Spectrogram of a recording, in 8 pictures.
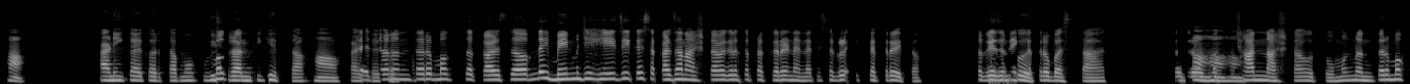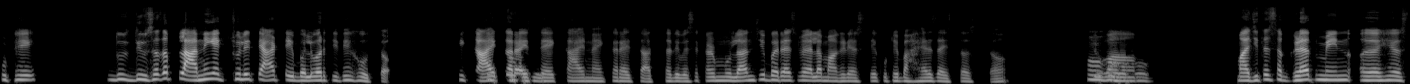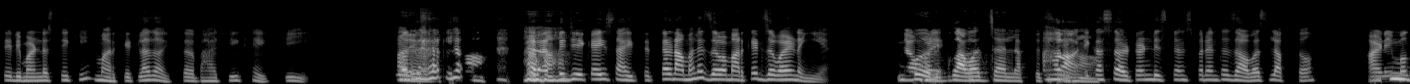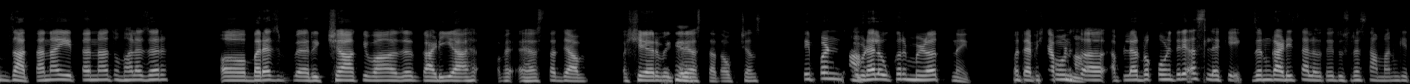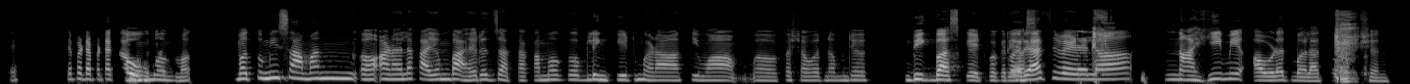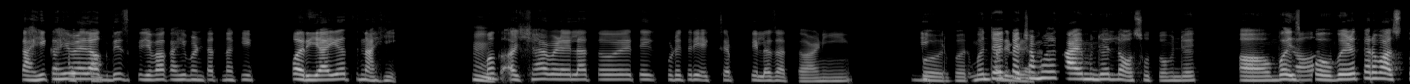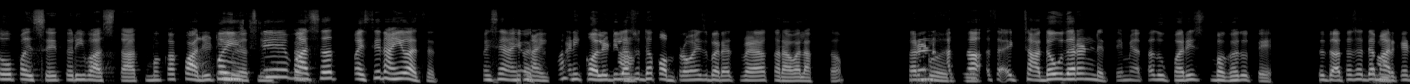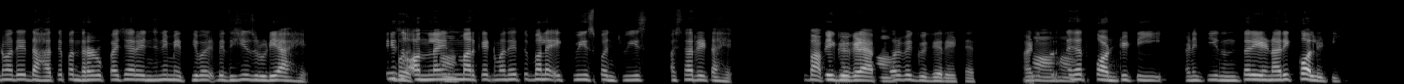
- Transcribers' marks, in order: in English: "मेन"; other background noise; distorted speech; in English: "मेन"; laughing while speaking: "घरातल्या"; chuckle; other noise; in English: "शेअर"; cough; laughing while speaking: "वाचत"
- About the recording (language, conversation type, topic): Marathi, podcast, साप्ताहिक सुट्टीत तुम्ही सर्वात जास्त काय करायला प्राधान्य देता?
